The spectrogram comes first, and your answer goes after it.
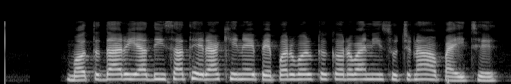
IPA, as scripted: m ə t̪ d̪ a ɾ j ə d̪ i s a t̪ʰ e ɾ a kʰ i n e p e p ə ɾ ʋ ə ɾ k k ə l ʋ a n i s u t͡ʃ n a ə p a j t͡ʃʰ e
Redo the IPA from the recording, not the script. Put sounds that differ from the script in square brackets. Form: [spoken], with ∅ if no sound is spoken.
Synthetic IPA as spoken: m ə t̪ d̪ a ɾ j [a] d̪ i s a t̪ʰ e ɾ a kʰ i n e p e p ə ɾ ʋ ə ɾ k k ə [ɾ] ʋ a n i s u t͡ʃ n a ə p a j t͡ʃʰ e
